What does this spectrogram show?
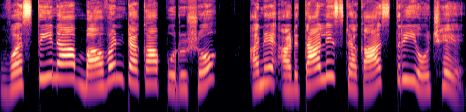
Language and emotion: Gujarati, neutral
